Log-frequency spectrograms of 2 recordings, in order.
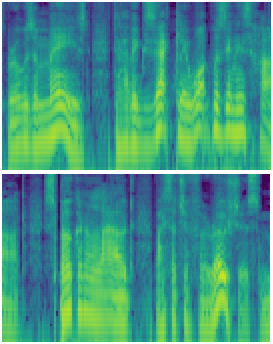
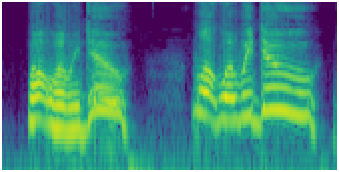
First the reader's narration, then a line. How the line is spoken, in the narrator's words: wailed Cook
